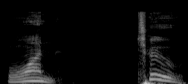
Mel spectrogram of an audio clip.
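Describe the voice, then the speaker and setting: A husky, defiant young warrior. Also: male voice, on the high side, big pitch swings, extremely slow, a little mellow, no room sound, clean studio sound, heavily acted. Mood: threatening. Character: angry, defiant young warrior, ruthless and impatient. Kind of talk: dramatic game cutscene acting.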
